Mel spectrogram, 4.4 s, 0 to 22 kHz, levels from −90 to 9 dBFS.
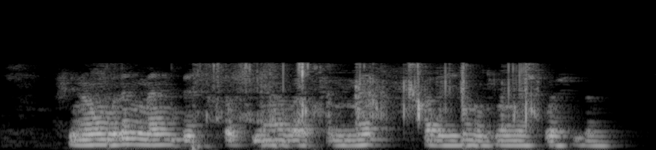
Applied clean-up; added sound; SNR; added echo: classical method WPE with log-MMSE.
